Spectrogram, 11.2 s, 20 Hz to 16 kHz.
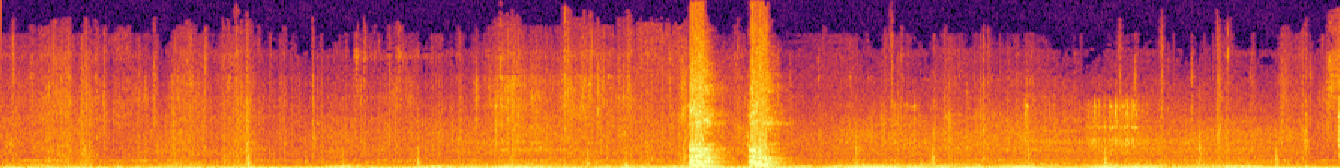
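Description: Mazda MX-5's four-cylinder engine revving up and down again and again under a low rumble, heard from inside the cabin on an autocross run over wet grass and clay. About six seconds in, two short sharp yelp-like sounds cut through.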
